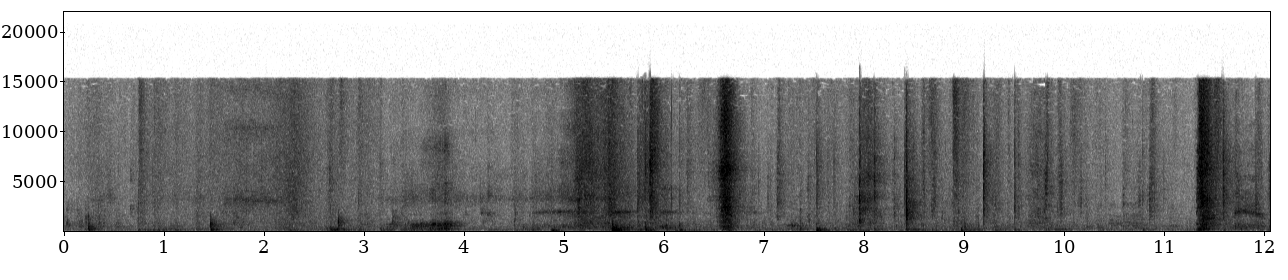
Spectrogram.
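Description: A wire-haired terrier mix moving about: soft scattered clicks and scuffles, with a few louder knocks in the middle and no barking.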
